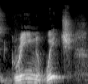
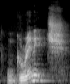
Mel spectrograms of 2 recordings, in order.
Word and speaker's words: Greenwich: think that it is green witch but it's not the case this word is pronounced Grenich Grenich Grenich Grenich okay this sound here is a CH sound Grenich not green witch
